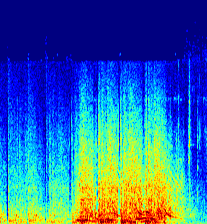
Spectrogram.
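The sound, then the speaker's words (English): Gunfire from a scene in a TV show played back: many loud bangs in rapid succession over a dense, noisy background, lasting around two seconds before fading. “That's audio of him shooting.”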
